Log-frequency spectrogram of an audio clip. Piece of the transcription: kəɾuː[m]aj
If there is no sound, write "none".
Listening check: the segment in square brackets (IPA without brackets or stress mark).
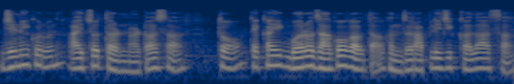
n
